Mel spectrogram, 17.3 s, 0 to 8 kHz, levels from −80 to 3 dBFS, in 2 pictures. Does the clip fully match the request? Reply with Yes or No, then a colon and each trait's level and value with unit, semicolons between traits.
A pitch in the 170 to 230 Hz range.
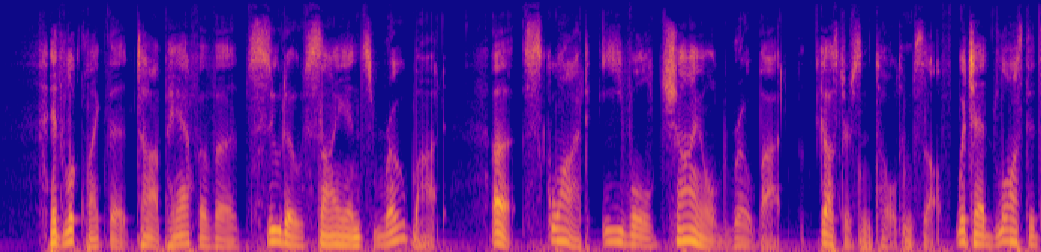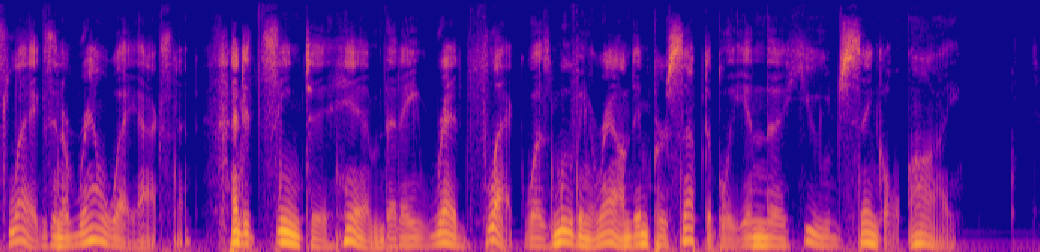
No: very low, 95 Hz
